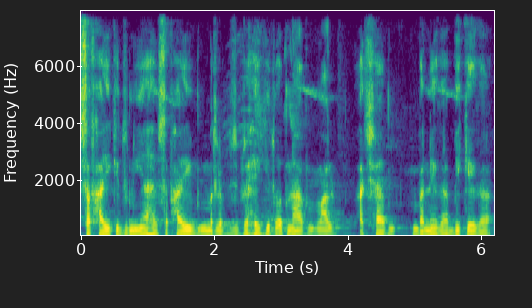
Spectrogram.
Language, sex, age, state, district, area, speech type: Hindi, male, 45-60, Uttar Pradesh, Prayagraj, urban, spontaneous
